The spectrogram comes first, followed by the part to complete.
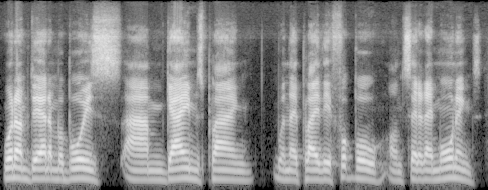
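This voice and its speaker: A middle-aged man with a New Zealand accent and a boomy voice, hosting a relaxed livestream chat, rambling with many ums and restarts as he reads out viewer comments. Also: normal speed, dry recording, clean studio sound. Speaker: livestream host. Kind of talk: casual live chat reading comments.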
